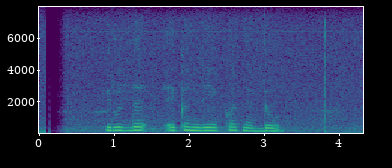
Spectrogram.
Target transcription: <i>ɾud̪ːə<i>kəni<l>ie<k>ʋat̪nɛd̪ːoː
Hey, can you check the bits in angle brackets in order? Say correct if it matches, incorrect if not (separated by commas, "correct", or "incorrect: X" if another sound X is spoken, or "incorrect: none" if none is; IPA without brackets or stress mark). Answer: correct, incorrect: e, correct, correct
